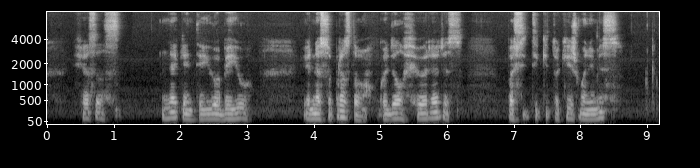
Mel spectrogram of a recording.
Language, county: Lithuanian, Šiauliai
